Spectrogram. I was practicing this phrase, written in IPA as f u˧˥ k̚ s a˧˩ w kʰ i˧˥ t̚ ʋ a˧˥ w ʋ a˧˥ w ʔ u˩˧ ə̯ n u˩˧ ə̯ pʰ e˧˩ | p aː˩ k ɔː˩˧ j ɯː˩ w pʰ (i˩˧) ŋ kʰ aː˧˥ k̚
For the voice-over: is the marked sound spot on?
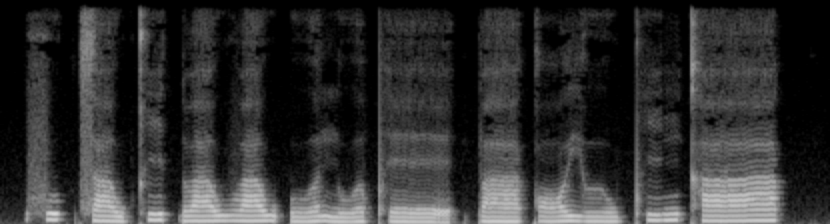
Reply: no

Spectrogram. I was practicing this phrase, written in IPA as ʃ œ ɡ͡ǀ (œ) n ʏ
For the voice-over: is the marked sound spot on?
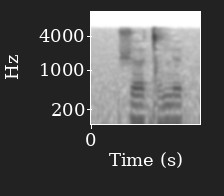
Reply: yes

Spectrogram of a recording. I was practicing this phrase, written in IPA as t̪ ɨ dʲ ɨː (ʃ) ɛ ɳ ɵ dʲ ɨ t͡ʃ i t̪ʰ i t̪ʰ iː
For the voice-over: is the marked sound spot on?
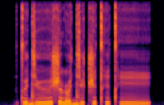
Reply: yes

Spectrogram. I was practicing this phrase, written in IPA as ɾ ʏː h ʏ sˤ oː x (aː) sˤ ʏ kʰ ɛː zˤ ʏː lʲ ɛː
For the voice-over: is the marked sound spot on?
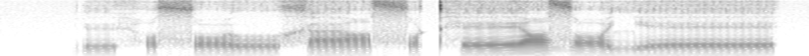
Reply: yes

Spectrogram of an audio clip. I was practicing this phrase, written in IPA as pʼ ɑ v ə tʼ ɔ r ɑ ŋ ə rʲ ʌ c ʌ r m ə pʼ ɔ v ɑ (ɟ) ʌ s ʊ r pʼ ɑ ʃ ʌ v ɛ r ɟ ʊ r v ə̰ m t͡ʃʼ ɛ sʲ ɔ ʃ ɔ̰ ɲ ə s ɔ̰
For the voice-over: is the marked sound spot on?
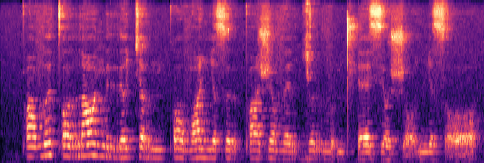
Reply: no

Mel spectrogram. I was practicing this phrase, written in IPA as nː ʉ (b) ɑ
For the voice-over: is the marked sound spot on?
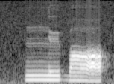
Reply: yes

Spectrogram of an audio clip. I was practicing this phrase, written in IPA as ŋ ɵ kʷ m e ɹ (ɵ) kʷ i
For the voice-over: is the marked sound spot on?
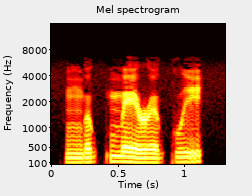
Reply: no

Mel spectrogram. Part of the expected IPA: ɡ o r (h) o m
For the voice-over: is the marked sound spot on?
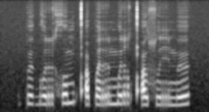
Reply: no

